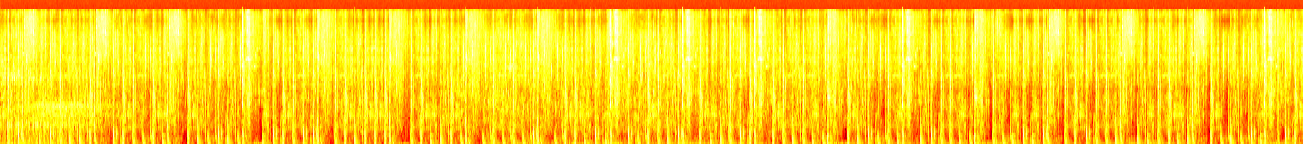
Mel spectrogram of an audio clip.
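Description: Rapid, rhythmic tapping of stone blocks being dug out with a pickaxe.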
